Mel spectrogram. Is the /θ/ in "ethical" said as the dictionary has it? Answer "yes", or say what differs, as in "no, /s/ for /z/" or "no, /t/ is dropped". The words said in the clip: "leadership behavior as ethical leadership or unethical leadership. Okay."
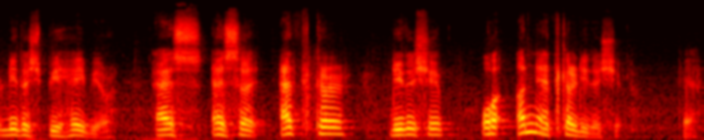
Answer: no, /s/ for /θ/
